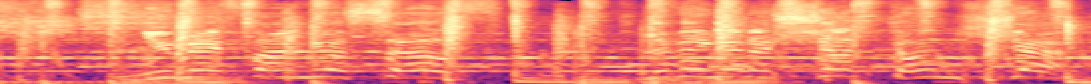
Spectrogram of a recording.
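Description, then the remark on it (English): A song plays loudly and continuously, with a wavering melodic lead over a steady, full backing and low bass notes, and no one talking over it. “I have no idea what that music is.”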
